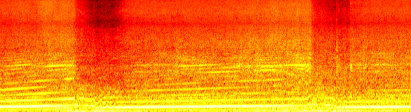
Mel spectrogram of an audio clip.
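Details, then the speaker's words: Turbo Subaru wagon after fuel pump and fuel filter replacement and a fix for misfire from spark blowout under boost: strong steady full-throttle pull climbing cleanly through two gear changes, no stumble or hesitation; problem solved. "so we did another pull and you can see from the video that we took that that pretty much solved all of our problems"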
